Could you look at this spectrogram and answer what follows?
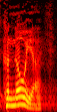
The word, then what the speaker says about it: koinonia: It's koinonia, which means to hold something in common.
